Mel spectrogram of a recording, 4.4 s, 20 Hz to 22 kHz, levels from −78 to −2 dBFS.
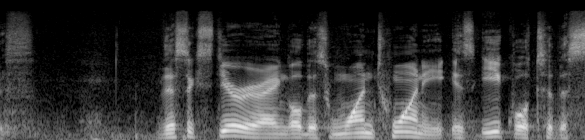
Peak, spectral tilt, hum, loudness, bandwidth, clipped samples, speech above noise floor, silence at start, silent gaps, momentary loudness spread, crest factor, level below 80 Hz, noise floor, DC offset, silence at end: -4 dBFS; -4.5 dB/octave; none; -18 LUFS; 16 kHz; under 0.1%; 23 dB; 0 s; none; 8 LU; 16 dB; -48 dBFS; -41 dBFS; under 0.1%; 0 s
